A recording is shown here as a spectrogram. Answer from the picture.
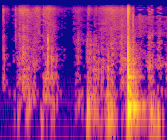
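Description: Handling noise from a picture book being lowered and its pages turned: uneven rustling and scraping, with one sharp knock about one and a half seconds in.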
